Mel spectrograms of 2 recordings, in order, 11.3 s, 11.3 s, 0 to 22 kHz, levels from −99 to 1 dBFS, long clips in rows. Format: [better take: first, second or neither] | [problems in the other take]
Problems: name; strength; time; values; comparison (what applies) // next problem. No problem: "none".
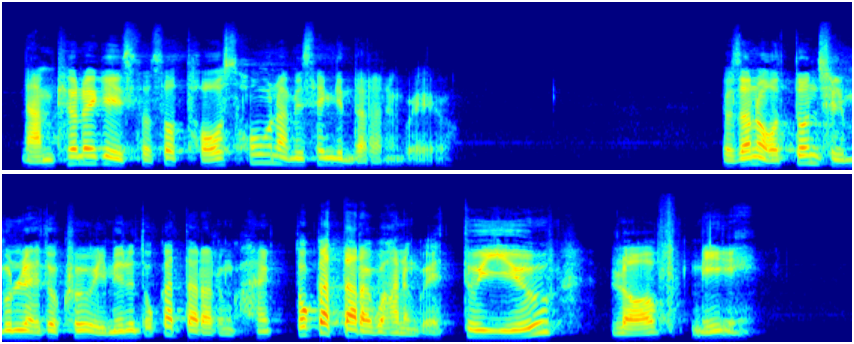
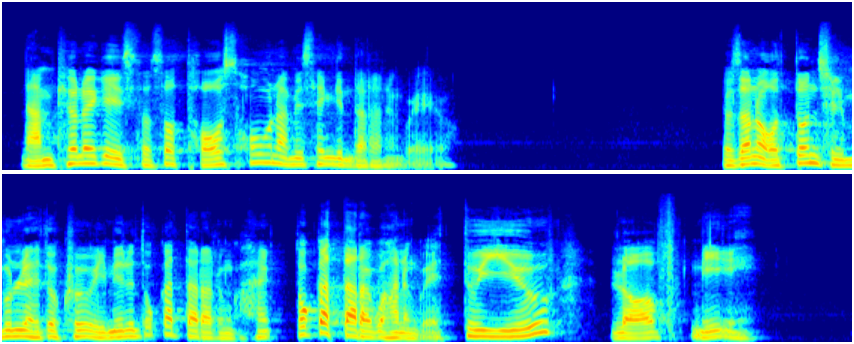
second | thin; somewhat; fading below 300 Hz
